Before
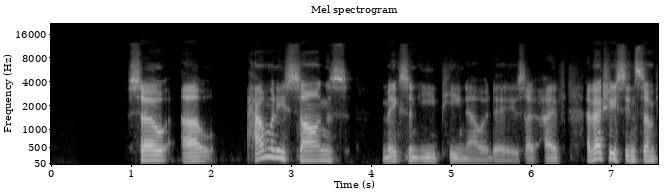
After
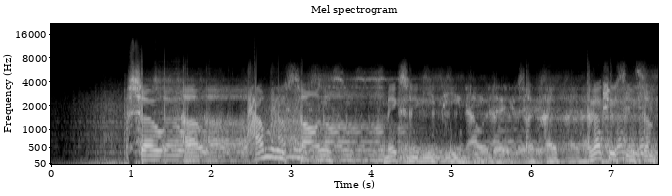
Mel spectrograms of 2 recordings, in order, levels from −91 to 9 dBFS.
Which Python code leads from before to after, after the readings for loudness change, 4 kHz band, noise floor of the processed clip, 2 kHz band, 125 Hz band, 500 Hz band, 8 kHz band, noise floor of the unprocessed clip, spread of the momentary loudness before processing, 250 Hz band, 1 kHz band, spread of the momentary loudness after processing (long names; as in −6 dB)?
+2.5 dB, −2.0 dB, −52 dBFS, +2.5 dB, +8.0 dB, +4.5 dB, below −15 dB, below −85 dBFS, 13 LU, +5.0 dB, +1.0 dB, 8 LU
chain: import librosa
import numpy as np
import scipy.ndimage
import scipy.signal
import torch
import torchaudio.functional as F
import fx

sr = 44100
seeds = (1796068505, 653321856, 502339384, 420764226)

p1 = fx.dereverb_blind(x, sr, rt60_s=0.74)
p2 = scipy.signal.sosfilt(scipy.signal.butter(4, 2200.0, 'lowpass', fs=sr, output='sos'), p1)
p3 = fx.low_shelf_res(p2, sr, hz=110.0, db=9.0, q=3.0)
p4 = fx.over_compress(p3, sr, threshold_db=-33.0, ratio=-1.0)
p5 = p3 + (p4 * 10.0 ** (-0.5 / 20.0))
p6 = fx.env_flanger(p5, sr, rest_ms=5.8, full_db=-19.5)
p7 = p6 + fx.echo_feedback(p6, sr, ms=283, feedback_pct=40, wet_db=-8.0, dry=0)
p8 = fx.rev_gated(p7, sr, seeds[0], gate_ms=490, shape='rising', drr_db=10.0)
p9 = fx.pre_swell(p8, sr, db_per_s=49.0)
y = p9 * 10.0 ** (4.0 / 20.0)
